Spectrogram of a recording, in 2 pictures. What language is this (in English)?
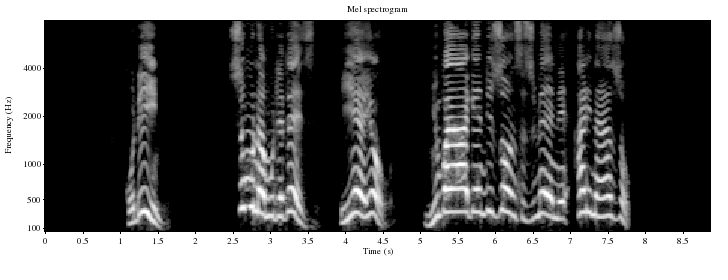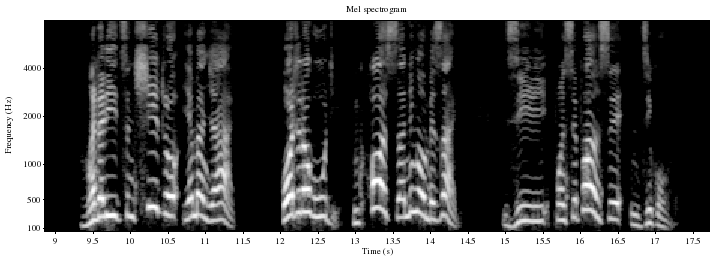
Nyanja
